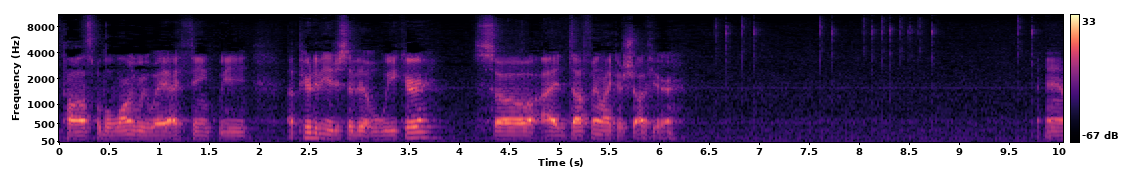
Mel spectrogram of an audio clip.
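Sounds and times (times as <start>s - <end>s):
computer mouse clicks: 6.5s - 8.8s, 9.6s - 9.9s.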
